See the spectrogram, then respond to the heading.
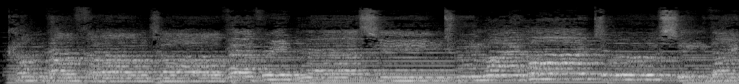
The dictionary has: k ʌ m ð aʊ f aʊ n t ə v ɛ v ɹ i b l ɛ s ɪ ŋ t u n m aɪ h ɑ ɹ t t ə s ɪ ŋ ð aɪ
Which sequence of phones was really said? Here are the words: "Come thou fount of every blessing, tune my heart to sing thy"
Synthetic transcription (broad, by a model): k ʌ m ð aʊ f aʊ t ə v ɛ v ɹ i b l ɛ s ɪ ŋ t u m aɪ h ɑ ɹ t t ə s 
